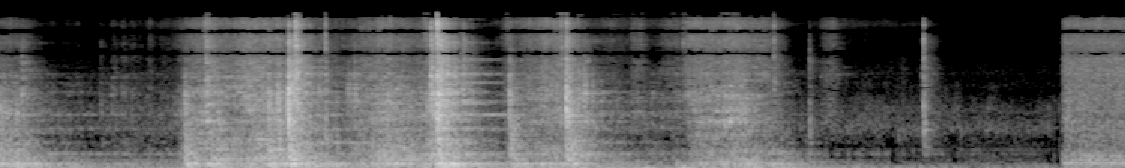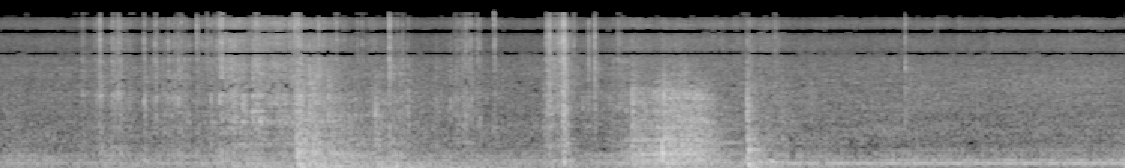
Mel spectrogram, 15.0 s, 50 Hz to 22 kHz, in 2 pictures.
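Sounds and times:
metal tray scraping on oven rack: 0.0s - 5.6s, 8.2s - 12.9s.

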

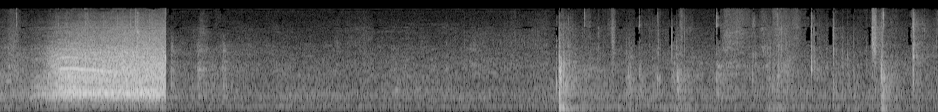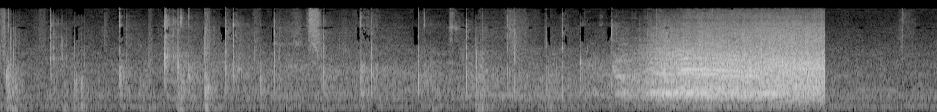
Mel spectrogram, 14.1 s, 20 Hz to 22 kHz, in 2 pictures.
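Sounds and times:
table tennis ball clicks: 4.8s - 11.7s.

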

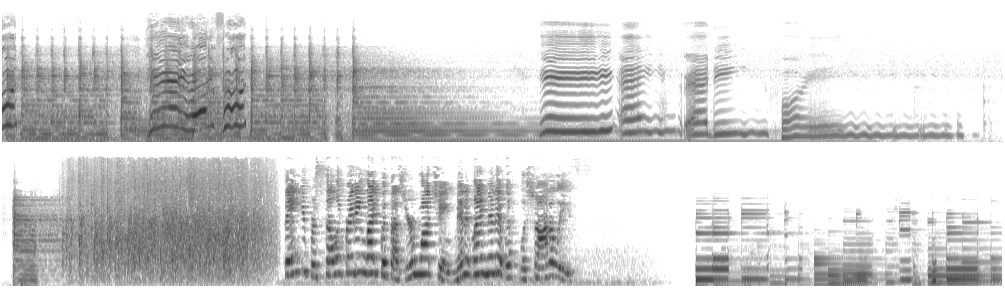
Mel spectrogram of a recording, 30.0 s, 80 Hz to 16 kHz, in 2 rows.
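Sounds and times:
electric guitar chord ringing: 0.0s - 10.4s, 15.2s - 15.9s, 25.4s - 30.0s
applause: 15.8s - 19.2s.

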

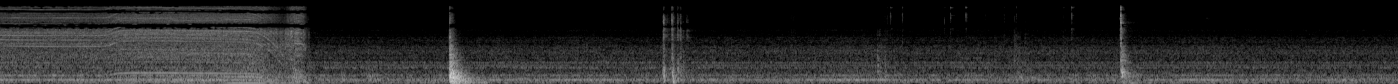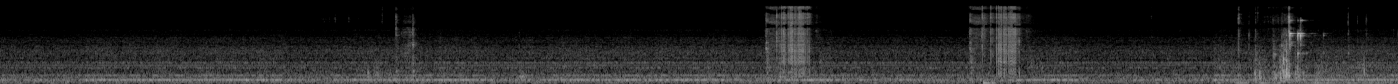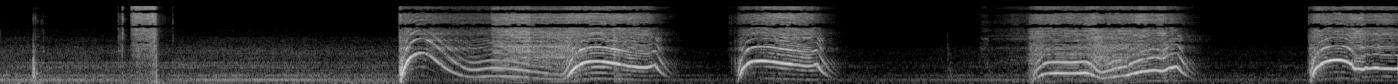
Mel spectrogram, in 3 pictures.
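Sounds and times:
power tool on sheet metal: 0.0s - 3.1s, 21.6s - 22.2s, 23.7s - 24.2s, 32.0s - 36.4s, 37.8s - 40.0s, 41.0s - 41.9s
power tool whine wavering in pitch: 0.0s - 3.2s, 32.0s - 36.5s, 37.8s - 40.0s
steady low hum: 0.0s - 32.9s, 34.5s - 35.3s, 36.3s - 38.2s, 39.8s - 41.1s
hand tools clinking: 26.7s - 27.6s.

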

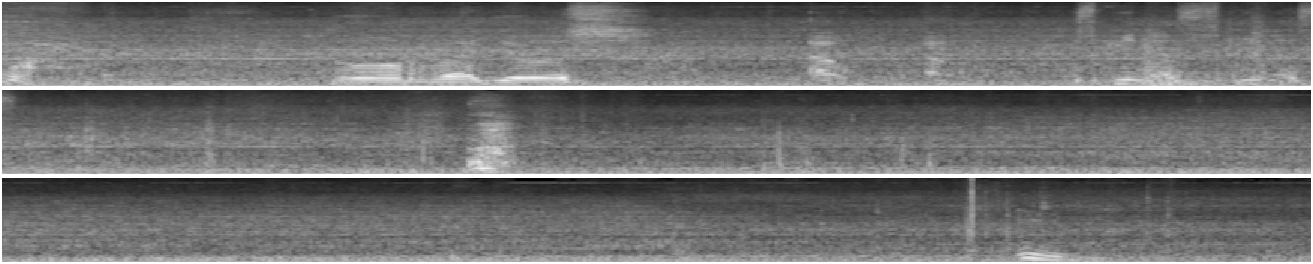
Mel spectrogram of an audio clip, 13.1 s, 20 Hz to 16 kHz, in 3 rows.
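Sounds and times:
pickup truck engine idling: 0.0s - 13.0s.

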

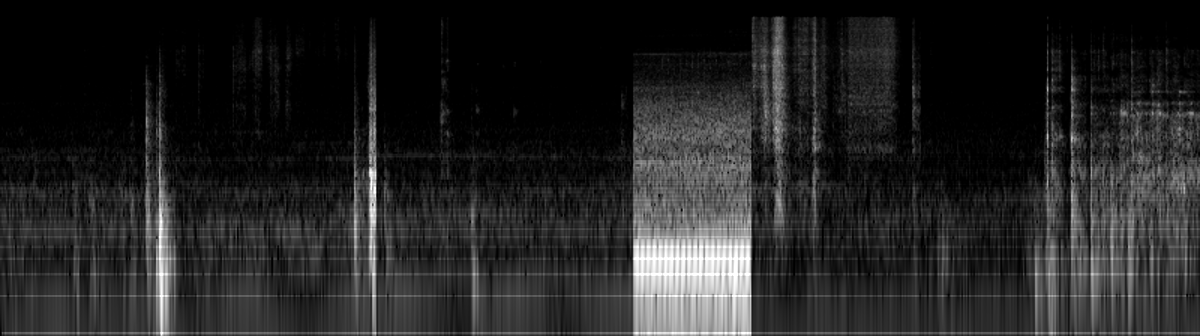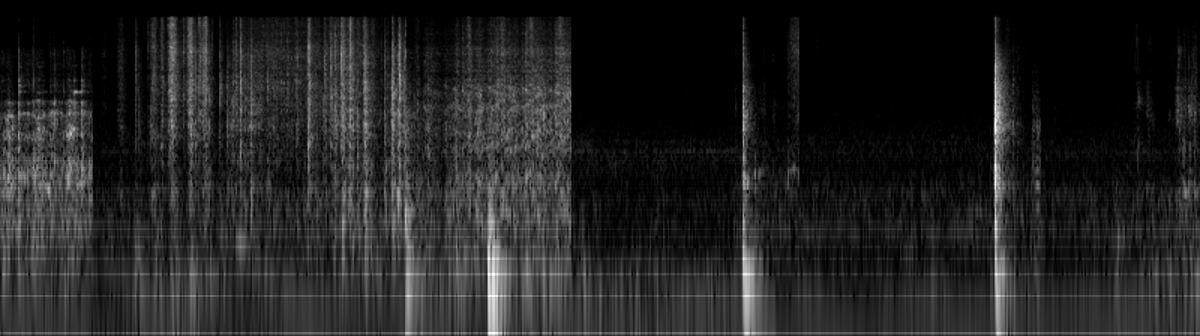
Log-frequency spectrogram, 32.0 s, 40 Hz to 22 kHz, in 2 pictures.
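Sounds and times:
spoon stirring in ceramic mug: 14.0s - 17.2s
utensil stirring flour in bowl: 14.0s - 17.2s, 21.4s - 23.6s.

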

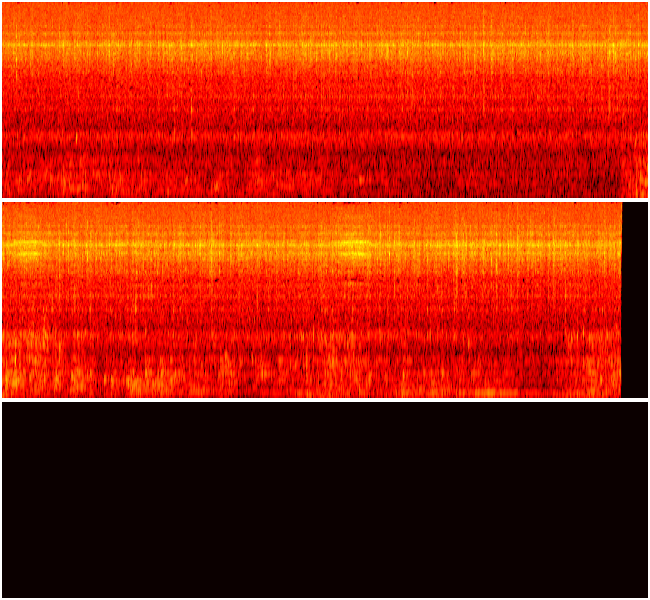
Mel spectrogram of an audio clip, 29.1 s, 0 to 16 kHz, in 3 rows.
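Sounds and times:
underwater water rush: 0.0s - 19.0s.

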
